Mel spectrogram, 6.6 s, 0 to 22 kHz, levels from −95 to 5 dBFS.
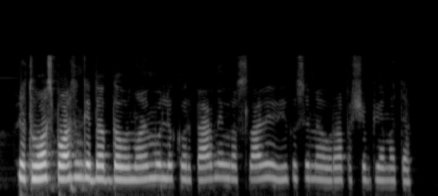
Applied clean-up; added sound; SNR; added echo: none; none; none; none.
